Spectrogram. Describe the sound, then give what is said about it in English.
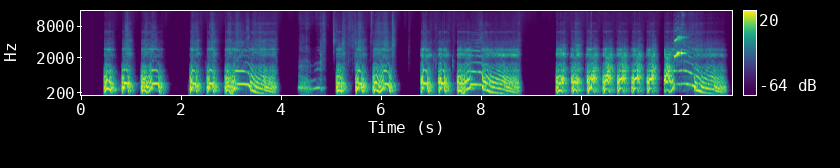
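A person imitates owl hoots on a call, repeating quick rhythmic bursts of hooting calls with short pauses between, loud, with some rising and falling whoops mixed in. “He starts howling and barking every time I start owl hooting or quacking on a duck call or anything.”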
